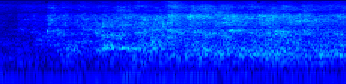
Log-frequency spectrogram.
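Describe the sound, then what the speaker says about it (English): Water poured through a toddler's plastic funnel makes a steady, close splashing gush that carries through without a break. "So they can fill up their funnel and then open it up."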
